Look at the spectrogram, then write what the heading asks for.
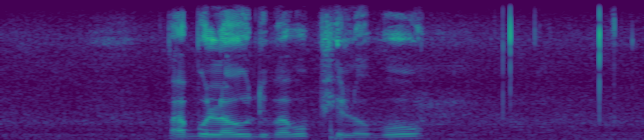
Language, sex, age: Southern Sotho, male, 20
